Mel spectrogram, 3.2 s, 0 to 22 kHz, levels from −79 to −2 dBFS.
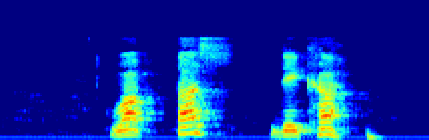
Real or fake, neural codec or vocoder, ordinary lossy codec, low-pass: real; none; MP3, 48 kbps; 7.2 kHz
